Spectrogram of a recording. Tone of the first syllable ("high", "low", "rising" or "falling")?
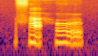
falling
